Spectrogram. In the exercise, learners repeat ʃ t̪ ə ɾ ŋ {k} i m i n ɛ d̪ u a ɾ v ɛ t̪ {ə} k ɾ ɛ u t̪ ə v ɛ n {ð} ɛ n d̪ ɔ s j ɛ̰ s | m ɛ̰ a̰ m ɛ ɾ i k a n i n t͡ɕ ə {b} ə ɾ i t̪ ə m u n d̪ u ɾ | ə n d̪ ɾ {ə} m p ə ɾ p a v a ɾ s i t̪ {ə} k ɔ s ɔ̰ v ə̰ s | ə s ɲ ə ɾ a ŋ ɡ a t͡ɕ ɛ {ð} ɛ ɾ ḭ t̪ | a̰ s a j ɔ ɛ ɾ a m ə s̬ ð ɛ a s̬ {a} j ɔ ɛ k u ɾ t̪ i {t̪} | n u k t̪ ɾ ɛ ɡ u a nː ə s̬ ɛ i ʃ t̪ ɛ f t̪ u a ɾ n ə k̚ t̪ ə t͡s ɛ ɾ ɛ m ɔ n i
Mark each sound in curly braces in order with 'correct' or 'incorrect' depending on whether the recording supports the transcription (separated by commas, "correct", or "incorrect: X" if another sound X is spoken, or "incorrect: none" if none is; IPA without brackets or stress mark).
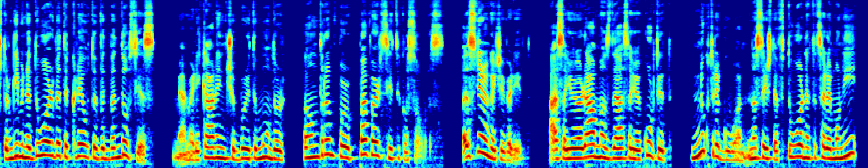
incorrect: ɡ, correct, incorrect: v, correct, correct, correct, incorrect: v, correct, correct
